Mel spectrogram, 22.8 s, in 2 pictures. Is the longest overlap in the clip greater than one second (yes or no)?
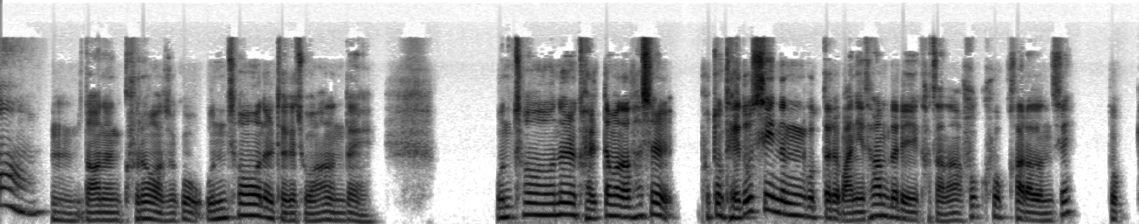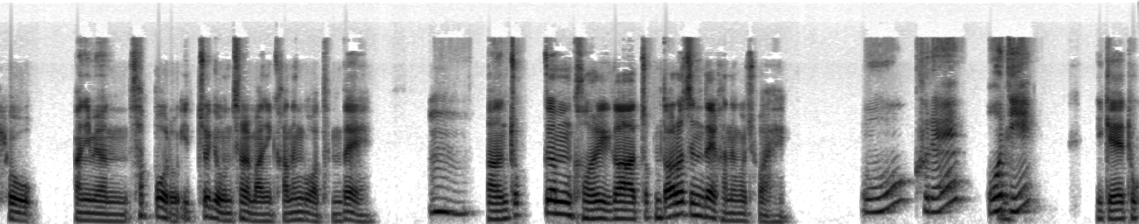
no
